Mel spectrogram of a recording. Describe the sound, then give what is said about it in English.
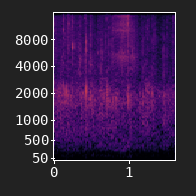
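A church audience claps steadily, a dense wash of many hands with small sharp peaks scattered through it, holding an even, fairly loud level for a second and a half. “We can clap about that.”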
